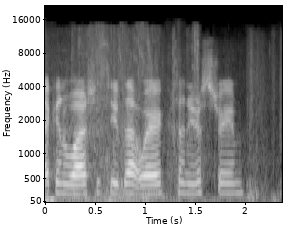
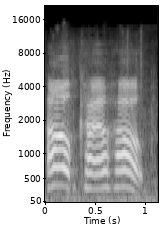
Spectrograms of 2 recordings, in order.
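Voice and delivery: higher, louder call for help; 6 semitones higher, 4 dB louder than usual. Real, not acted. Shot down in the game, calling teammate Kyle for help. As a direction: cry out to Kyle for rescue.

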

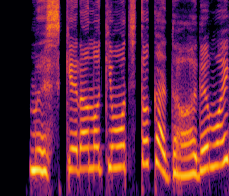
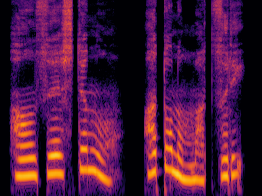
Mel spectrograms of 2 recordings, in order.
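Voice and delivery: low, slow and softer; slow low menacing taunt; cold menace; 6 semitones lower, 4 dB quieter, slower than usual. Acted. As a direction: drop low and let each word sink. Skill line, menacing.

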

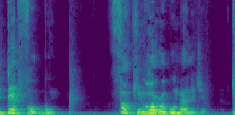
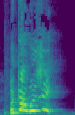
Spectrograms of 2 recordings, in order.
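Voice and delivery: much higher and louder; exasperated outburst; 5 dB louder than usual. Real, not acted. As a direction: burst out in disbelief. Fan ranting after being knocked out.

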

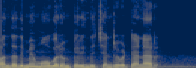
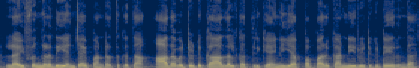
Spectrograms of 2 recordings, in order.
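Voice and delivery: ordinary delivery, nothing marked

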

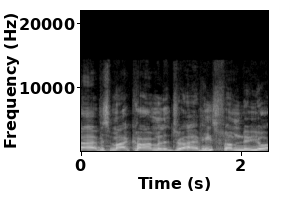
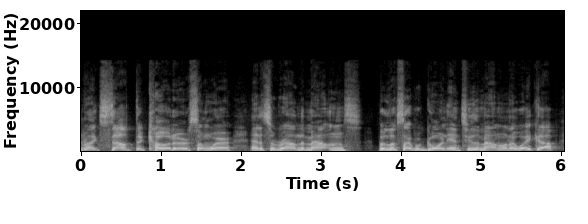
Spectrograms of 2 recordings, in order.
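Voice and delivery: ordinary talk

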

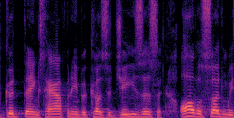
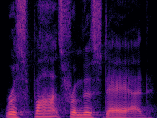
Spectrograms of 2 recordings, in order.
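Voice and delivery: normal talking voice

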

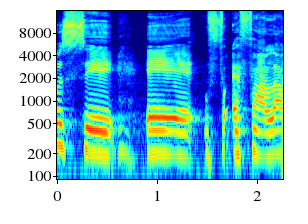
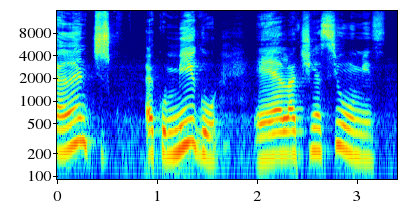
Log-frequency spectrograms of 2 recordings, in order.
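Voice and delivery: ordinary talk, nothing marked

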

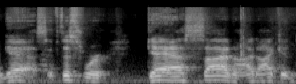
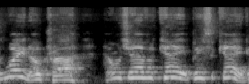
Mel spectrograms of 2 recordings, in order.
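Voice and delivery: sly host; 10 semitones higher than usual. Retold or imitated. Yusupov offering the poisoned cake.

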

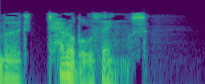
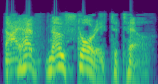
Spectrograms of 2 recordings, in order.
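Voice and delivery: loud, higher shaken refusal; rattled, raised voice; shouting; 6 semitones higher, 7 dB louder than usual. A narrator's reading. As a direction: push them away with a loud no. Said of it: "I shouted".

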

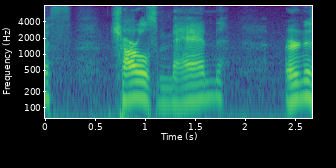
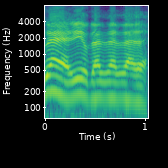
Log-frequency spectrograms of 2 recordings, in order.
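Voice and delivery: higher, loud yappy blah blah; mock yappy voice; 3 semitones higher, 8 dB louder than usual. Streamer mocking Jimmy the Greek's yappy voice. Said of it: "He had a yappy voice".

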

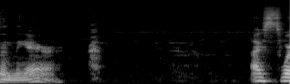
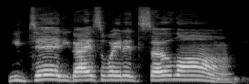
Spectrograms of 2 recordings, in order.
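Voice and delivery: excited; 8 semitones higher, 7 dB louder, slower than usual. Real, not acted. Thrilled at fans waiting.

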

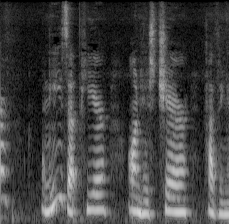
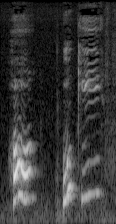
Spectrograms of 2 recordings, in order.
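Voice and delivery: high, loud bug call; 12 semitones higher, 6 dB louder than usual. Acted. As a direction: call out to a friend like a tiny bug. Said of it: "He's calling to Uki".

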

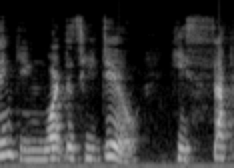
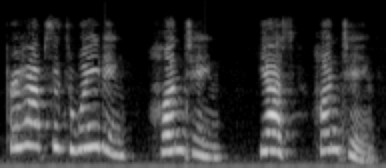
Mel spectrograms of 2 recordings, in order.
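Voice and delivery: put-on high, eerie little boy; high child voice; 11 semitones higher, 3 dB louder than usual. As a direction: whisper a child's fear aloud. Simon voiced.

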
